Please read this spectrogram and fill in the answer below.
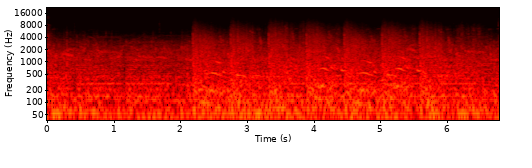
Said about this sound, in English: Alright, go to town with the handgun.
